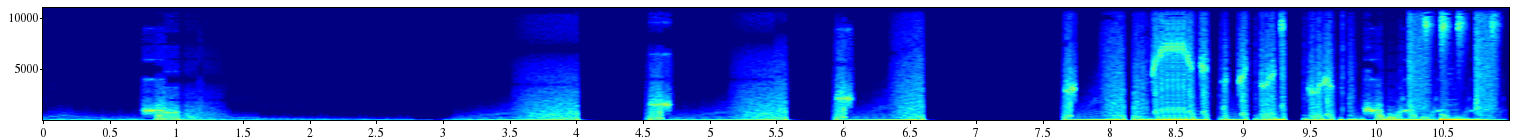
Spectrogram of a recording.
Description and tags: Silly Drums
beats, dnb, drums, house, lockers, processed, stuff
